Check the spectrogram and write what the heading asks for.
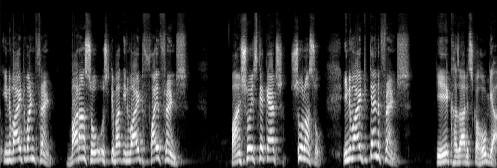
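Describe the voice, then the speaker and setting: A crypto tutorial YouTuber with a high, somewhat bright voice narrates a screen tutorial. He tallies numbers step by step, repeats his points, and keeps telling viewers to listen closely.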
